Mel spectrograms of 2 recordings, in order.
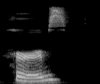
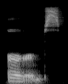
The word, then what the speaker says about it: herbs: We don't pronounce that H at the front like the Brits do. They would say herbs, but in American English, we say herbs.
